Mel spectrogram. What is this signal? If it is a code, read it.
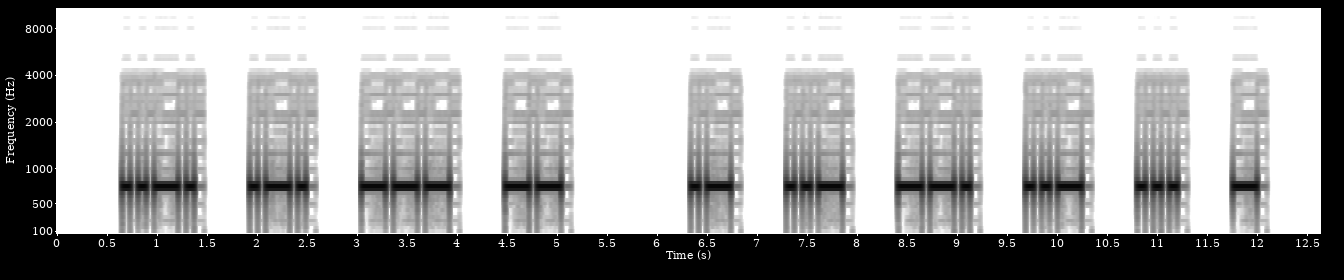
Morse code, heard as a keyed tone, about 15 wpm, spaced as for 10 wpm, 750 Hz. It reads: FROM AUGUST
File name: Archive / 10 WPM / 10WPM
